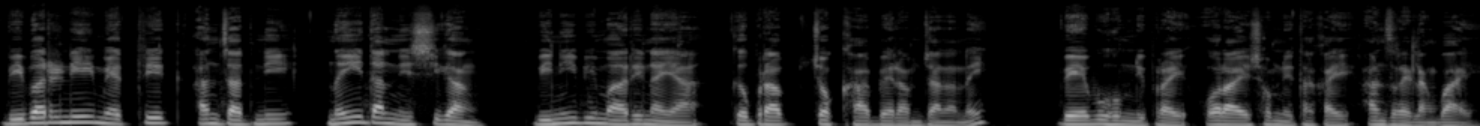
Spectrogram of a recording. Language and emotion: Bodo, neutral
